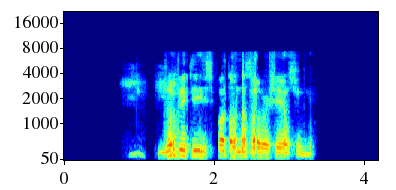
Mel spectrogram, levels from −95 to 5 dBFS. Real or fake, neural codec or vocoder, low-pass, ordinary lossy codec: fake; codec, 32 kHz, 1.9 kbps, SNAC; 7.2 kHz; AAC, 32 kbps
